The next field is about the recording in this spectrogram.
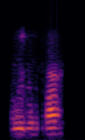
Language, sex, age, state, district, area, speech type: Hindi, male, 18-30, Madhya Pradesh, Gwalior, urban, conversation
